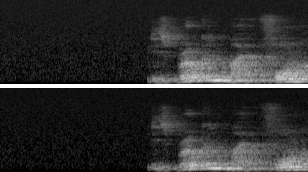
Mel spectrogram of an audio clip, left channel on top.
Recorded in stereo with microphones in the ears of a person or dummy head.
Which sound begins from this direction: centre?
A man speaking, at 1.5 s.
